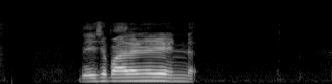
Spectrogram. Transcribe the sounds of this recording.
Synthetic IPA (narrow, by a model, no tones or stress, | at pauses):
d̪eːɕɐpaːlɐnɐɻeenːɨ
